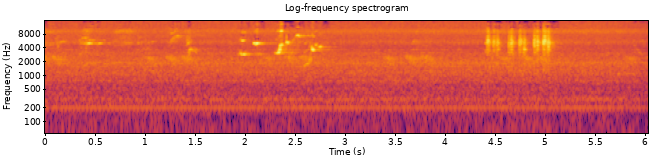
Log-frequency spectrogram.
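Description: Willie wagtail calling: a phrase of short, quick whistled chirps about two seconds in, then a brief rapid chatter near the end, over a faint steady low hum.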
